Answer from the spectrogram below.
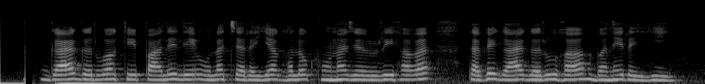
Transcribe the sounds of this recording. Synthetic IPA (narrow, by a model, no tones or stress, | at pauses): ɡaːjɡəɾuʋakepaːleleoːlat͡ʃɐɾəijaɡʱɐlokhoːnazɐɾuːɾiɦɐʋɛ | t̪ɐbʱeɡaːjɡəɾuɦɐbɐneɾɐɦiɦiː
